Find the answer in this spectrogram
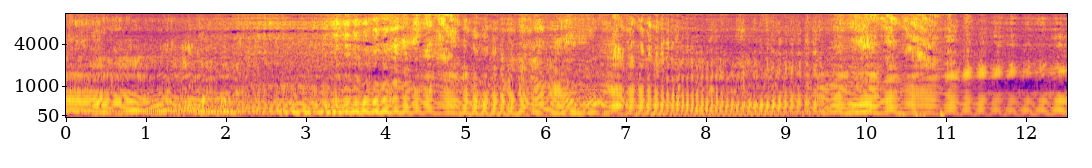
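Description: Speedway bike's single-cylinder engine running hard as it laps a dirt oval, its note falling and rising again a few times, with a marked drop about four to five seconds in and another near nine seconds.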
